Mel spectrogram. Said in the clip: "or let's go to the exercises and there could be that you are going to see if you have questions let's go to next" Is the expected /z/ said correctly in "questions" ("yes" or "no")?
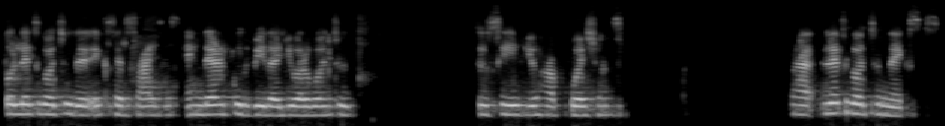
no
